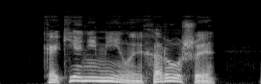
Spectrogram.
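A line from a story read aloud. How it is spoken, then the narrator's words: Plain. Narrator (Russian): говорит Ирина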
